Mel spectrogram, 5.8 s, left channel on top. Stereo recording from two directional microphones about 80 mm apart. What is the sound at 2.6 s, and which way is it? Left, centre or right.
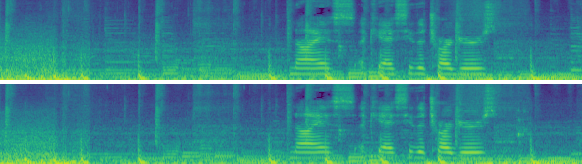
A woman's voice, centre.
